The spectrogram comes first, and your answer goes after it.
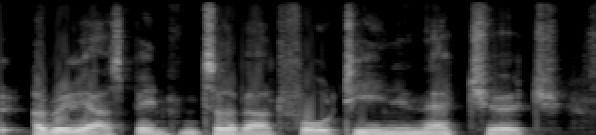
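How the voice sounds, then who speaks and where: In a South African accent, a man speaks at a moderate pace with a very deep, low pitch, a dark, mellow tone and ordinary pitch variation. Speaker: retired scientist and Bible teacher. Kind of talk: interview testimony.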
